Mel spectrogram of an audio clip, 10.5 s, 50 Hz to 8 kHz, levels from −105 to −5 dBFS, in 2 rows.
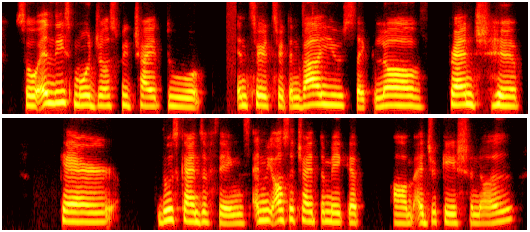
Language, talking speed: English, 155 wpm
